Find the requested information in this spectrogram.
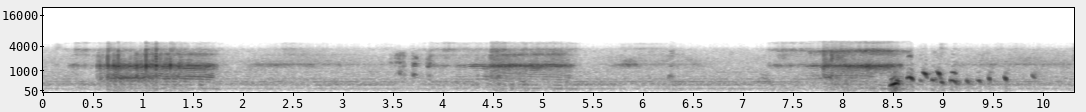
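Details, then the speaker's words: Ordinary snoring during sleep in an adult man, loud, harsh rattling snores on inhalation with quiet pauses between breaths and a brief voice at the end; snoring. "hey you mister you're snoring"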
